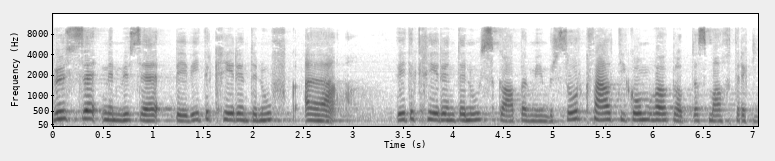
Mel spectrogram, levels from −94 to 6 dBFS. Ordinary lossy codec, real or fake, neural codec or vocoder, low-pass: MP3, 96 kbps; real; none; 9.9 kHz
